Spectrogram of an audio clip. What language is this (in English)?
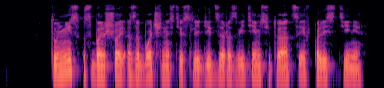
Russian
